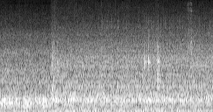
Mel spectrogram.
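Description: A wooden stick scrapes and taps against a waffle iron.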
